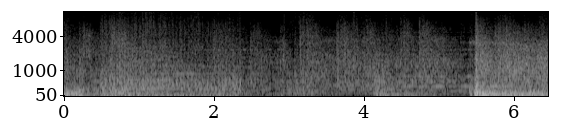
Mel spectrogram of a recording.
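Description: A grenade blast and volleys of gunfire in the World War II strategy game Company of Heroes 2, dense overlapping shots and rumbling booms filling the whole stretch, loud and continuous with a sharper burst near the end.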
